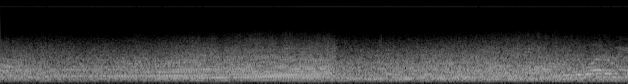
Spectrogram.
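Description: Race cars roar around the oval at Rockford Speedway during a bracket nationals event, engines droning continuously at a distance with one car passing through, while an announcer talks over the noise.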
